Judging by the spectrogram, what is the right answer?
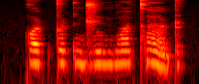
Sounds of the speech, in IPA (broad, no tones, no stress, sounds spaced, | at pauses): k ɔ ʈ t̪ ɵ ʈ n d͡ʒ y m b ɑ̃ kʰ œ̃ ʈ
